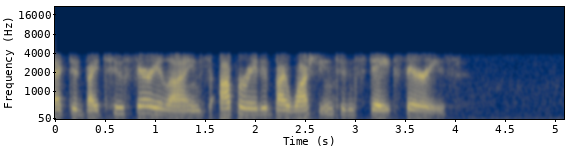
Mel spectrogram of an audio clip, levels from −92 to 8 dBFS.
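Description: From start to finish the speech has passed through the GSM full-rate codec. The coder models the vocal tract as a filter and excites it with a coarse train of regularly spaced pulses rather than the true waveform. That approximation is plainly audible as a buzzy, gravelly roughness on every stretch of speech. The sound sits in a narrow phone-line band of about 300 Hz to 3.4 kHz, muffled and thin, which fits a 13 kbps GSM link.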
